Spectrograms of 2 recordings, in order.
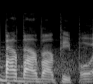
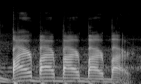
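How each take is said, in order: First: Said in the usual way. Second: Mock foreign babble, bar bar bar; imitating babbling. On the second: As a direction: babble the syllables like unintelligible speech. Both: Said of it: "what we would say babbling".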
